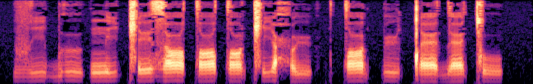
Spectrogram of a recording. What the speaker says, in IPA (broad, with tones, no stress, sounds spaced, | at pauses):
v i˨˥ ɓ ɯ˧˥˧ | n i˨˥ ǁ e˨˥ z ɑ˧˥˧ tˤ ɑ˨˥ tˤ i˩˧˩ ǁ i˧˥˧ ħ y˩˧˩ | tˤ u˩˧˩ k͡p y˧˩ ǃ æ˩˧˩ d æ˨˥ ǀ u˧˩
